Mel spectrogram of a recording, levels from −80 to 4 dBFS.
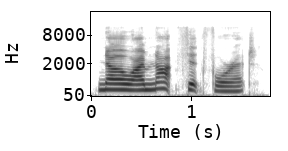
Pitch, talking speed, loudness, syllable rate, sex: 235 Hz, 200 wpm, -16 LUFS, 3.8 syllables/s, female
